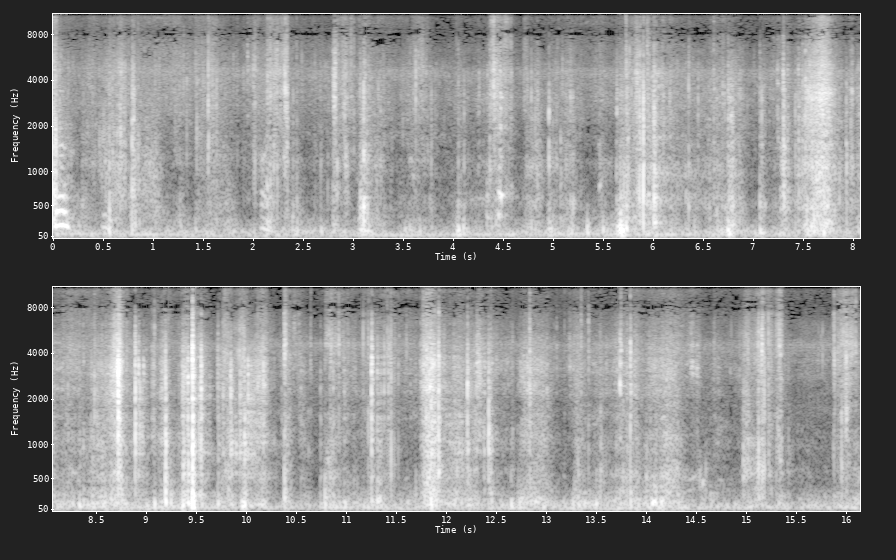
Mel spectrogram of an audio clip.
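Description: Irregular clicks, knocks and rustling, as of objects and gear being handled.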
